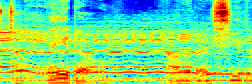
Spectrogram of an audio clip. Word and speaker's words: Toledo: It's not Toledo, it's Toledo, now that I see the routine.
